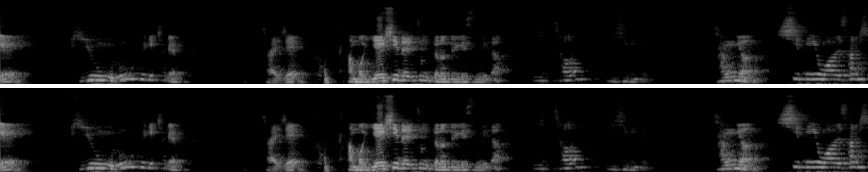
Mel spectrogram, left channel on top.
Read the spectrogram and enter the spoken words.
비용으로 회계 처리합니다. 자, 이제 한번 예시를 좀 들어드리겠습니다. 2022년 작년 12월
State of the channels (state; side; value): normal; both; correlation 0.96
